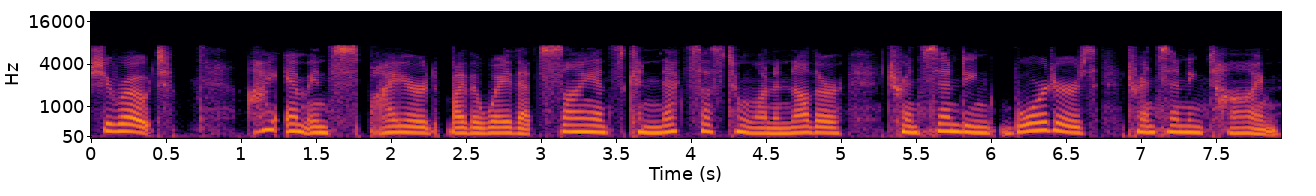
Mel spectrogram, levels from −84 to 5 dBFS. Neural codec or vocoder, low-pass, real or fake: none; 7.2 kHz; real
